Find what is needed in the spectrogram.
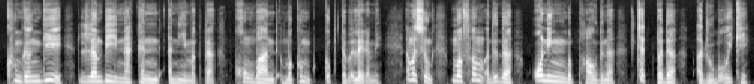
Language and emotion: Manipuri, disgusted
